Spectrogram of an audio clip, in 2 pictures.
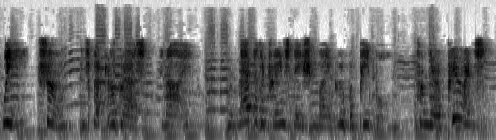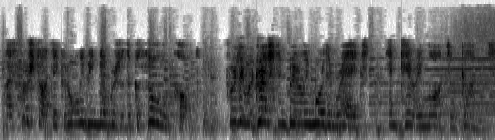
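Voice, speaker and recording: A woman's voice: sits high, moderate pace, lo-fi sound, over music. A woman voicing a small, wiry talking monkey who is cheeky, sarcastic and whiny, in an old-time radio comedy drama. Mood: grumbling narration.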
